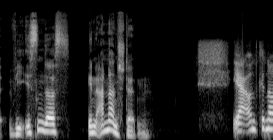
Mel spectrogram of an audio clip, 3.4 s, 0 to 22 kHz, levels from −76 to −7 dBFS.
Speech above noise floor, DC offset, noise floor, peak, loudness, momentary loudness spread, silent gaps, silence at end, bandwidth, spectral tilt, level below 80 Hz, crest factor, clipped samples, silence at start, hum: 50 dB; under 0.1%; -72 dBFS; -6 dBFS; -22 LUFS; 13 LU; none; 0 s; 16 kHz; -4 dB/octave; -56 dBFS; 18 dB; under 0.1%; 0 s; none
